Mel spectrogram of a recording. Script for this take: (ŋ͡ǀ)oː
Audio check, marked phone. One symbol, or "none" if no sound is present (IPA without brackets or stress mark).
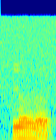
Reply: n̪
